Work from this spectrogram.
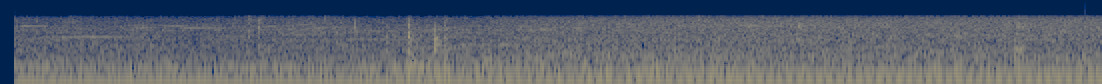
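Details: Steady broadband noise with a constant low hum fills the recording, a few faint clicks near two seconds, and no animal voice is heard.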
